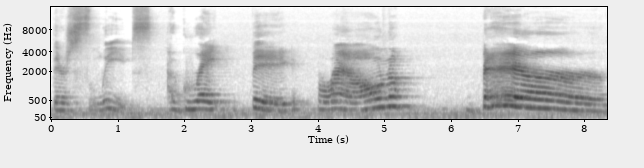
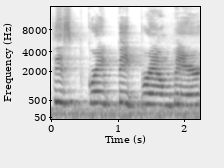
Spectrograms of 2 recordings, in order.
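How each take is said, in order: First: "great big brown bear" stretched slow, "bear" landing loud; drawn-out big brown bear. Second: Said in the usual way. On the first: A narrator's reading.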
